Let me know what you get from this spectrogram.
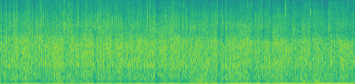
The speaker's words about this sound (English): It's Andy Cole. Can we have some applause, please, for a treble winner? Thank you.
